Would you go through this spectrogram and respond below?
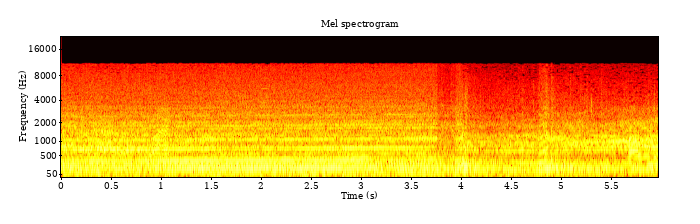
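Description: A Honda NSX GT3 race car in Gran Turismo Sport holds a steady high engine whine at speed, its pitch dipping briefly around a gear change or corner before climbing again, loud and continuous with no talk.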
